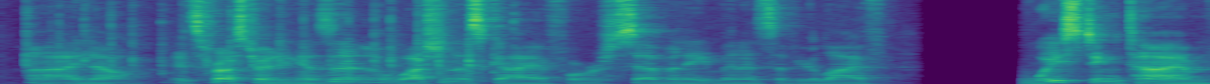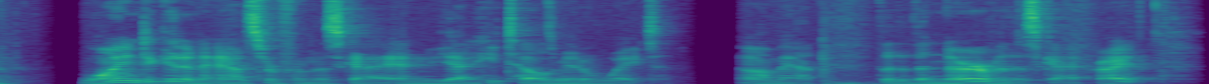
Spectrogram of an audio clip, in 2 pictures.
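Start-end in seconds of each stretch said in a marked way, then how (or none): none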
